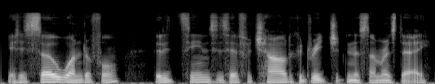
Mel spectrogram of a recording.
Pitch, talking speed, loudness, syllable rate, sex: 100 Hz, 250 wpm, -19 LUFS, 5.5 syllables/s, male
